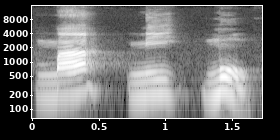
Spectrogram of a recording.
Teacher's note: Karena makhraj mim itu di bibir. Bukan di hidung, di bibir.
